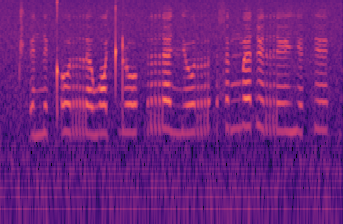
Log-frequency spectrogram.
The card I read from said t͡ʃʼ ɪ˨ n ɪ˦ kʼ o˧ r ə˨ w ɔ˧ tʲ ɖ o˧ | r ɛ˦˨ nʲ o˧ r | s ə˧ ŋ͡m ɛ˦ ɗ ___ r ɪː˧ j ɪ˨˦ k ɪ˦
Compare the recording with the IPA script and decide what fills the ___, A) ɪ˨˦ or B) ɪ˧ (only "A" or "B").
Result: B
